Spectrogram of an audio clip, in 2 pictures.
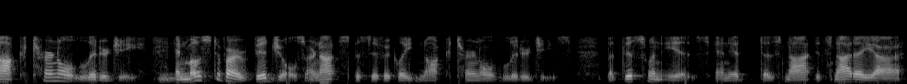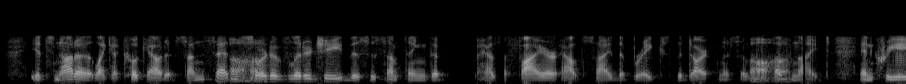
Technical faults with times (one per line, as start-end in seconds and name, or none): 0.00-18.14 Bluetooth CVSD headset codec
2.87-2.90 unconcealed Bluetooth headset packet loss
6.85 unconcealed Bluetooth headset packet loss
14.03-14.13 unconcealed Bluetooth headset packet loss
17.10-17.15 unconcealed Bluetooth headset packet loss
